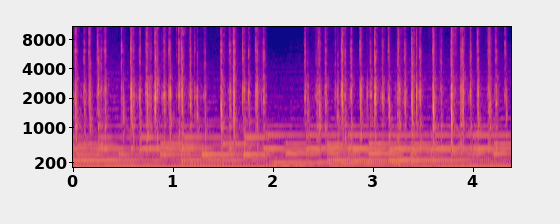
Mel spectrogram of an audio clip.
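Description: Rapid keyboard-typing clicks in two quick runs with a short pause about two seconds in, a typing sound effect for on-screen text, over soft background music of held chords and a low bass.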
